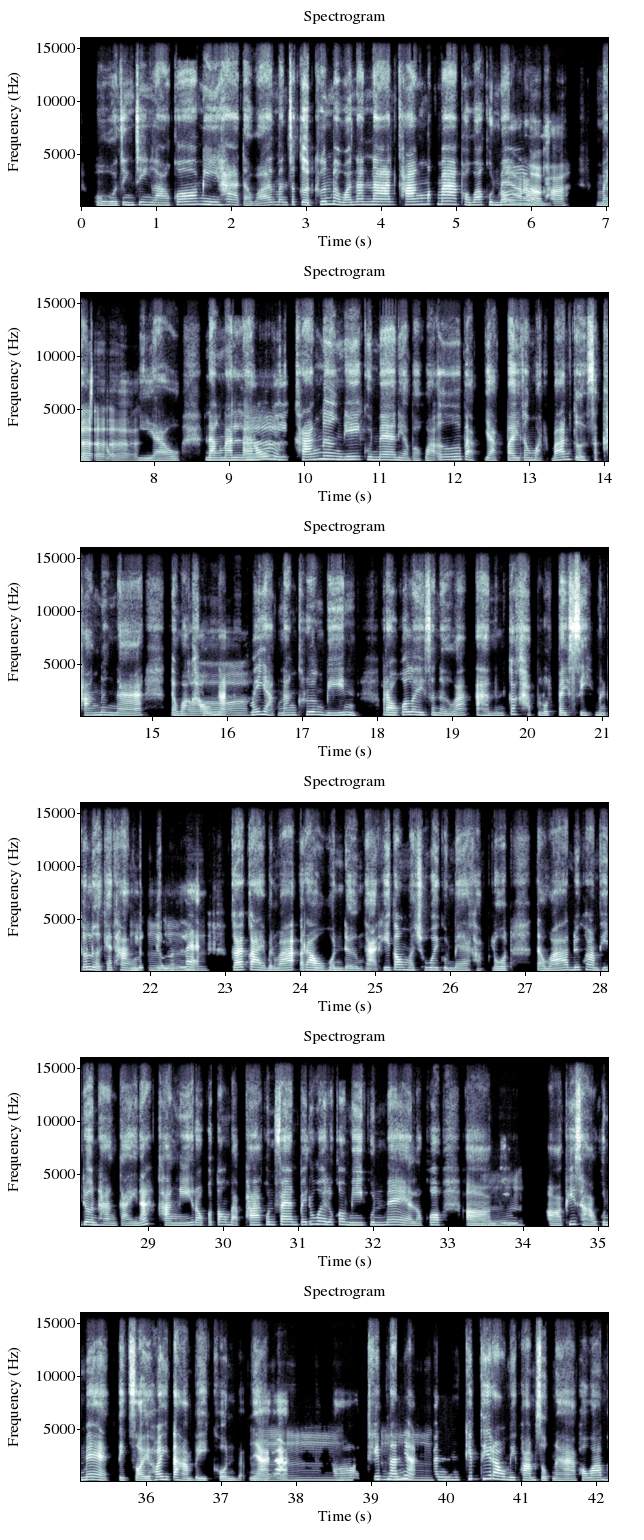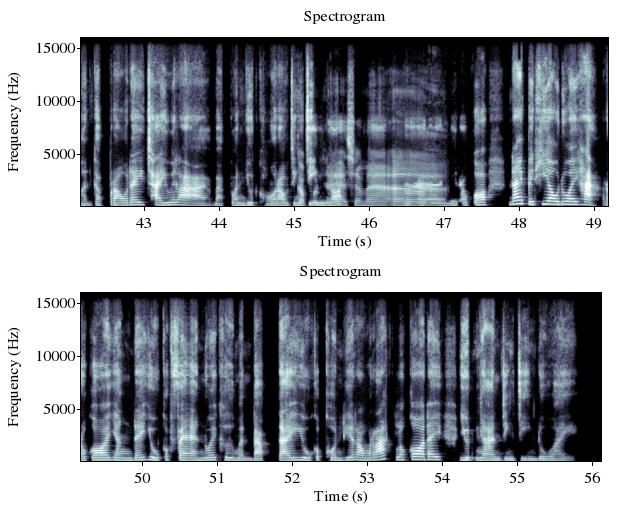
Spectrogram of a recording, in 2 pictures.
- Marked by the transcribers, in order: stressed: "นาน ๆ ครั้งมาก ๆ"; drawn out: "อืม"
- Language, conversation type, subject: Thai, podcast, จะจัดสมดุลงานกับครอบครัวอย่างไรให้ลงตัว?
- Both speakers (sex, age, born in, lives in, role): female, 25-29, Thailand, Thailand, guest; female, 40-44, Thailand, Thailand, host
